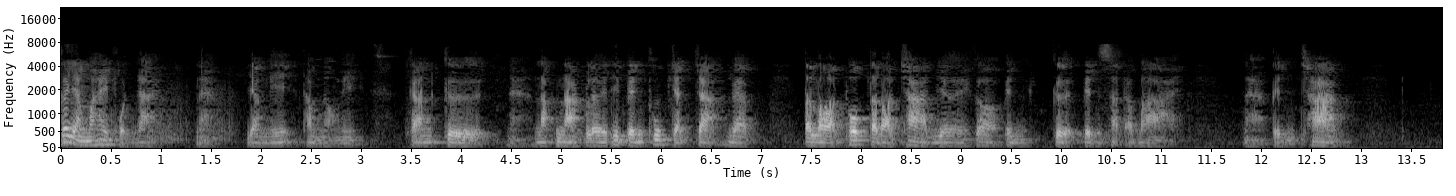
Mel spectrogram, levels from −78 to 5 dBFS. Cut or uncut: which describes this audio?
uncut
